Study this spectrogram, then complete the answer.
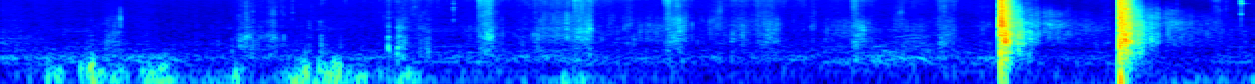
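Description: Two sharp, loud pistol shots ring out on an outdoor shooting range near the end, after quiet rustling and footsteps.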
